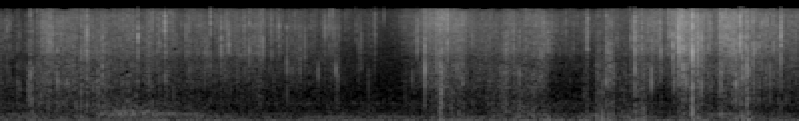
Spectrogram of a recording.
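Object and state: Plastic cling film being crumpled.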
